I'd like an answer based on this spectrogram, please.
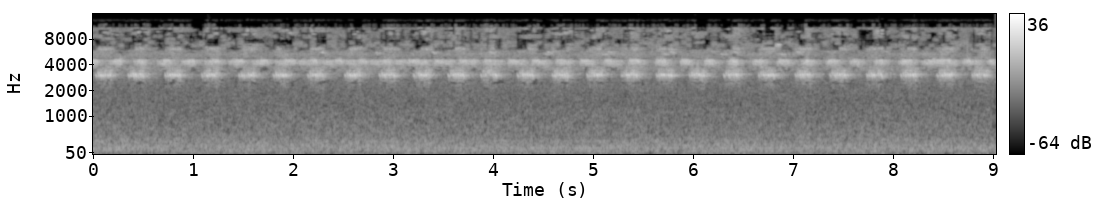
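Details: Night-time cricket chorus on a summer evening: evenly spaced high chirps repeat roughly twice a second without pause, layered over a broad, steady low-pitched rushing noise.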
